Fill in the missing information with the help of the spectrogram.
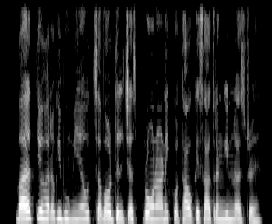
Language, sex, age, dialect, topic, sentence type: Hindi, female, 18-24, Hindustani Malvi Khadi Boli, agriculture, statement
